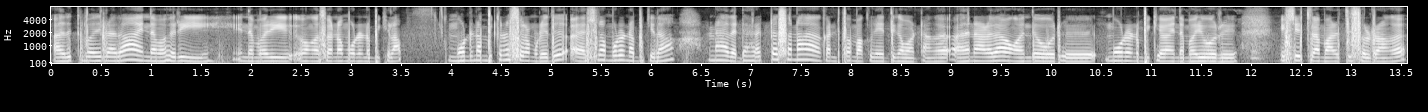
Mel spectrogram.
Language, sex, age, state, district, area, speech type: Tamil, female, 18-30, Tamil Nadu, Perambalur, urban, spontaneous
